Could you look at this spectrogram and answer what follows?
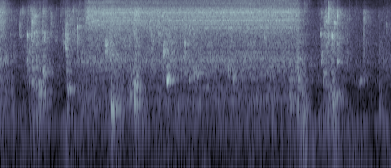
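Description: Tap water runs steadily into a kitchen sink during baking prep, a continuous bright splashing stream with small clinks at the start and end.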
